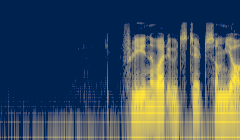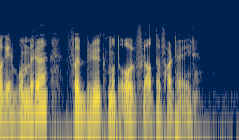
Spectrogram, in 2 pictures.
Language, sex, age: Norwegian, male, 42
